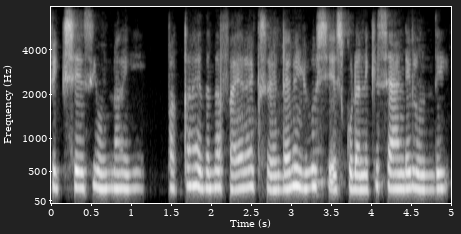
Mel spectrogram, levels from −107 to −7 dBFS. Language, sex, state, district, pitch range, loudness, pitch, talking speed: Telugu, female, Andhra Pradesh, Guntur, 230-255 Hz, -22 LUFS, 240 Hz, 130 wpm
